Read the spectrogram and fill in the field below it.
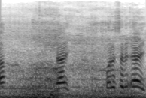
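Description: A motorcycle rides past.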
